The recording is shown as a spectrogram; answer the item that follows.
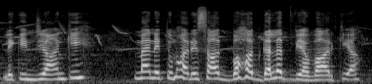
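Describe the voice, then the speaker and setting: A woman's voice: sits high, moderate pace, faint music behind, close to an everyday voice. A woman voicing a stern, commanding wealthy mistress of the house in a cartoon story. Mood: remorseful. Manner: scolding, commanding.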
